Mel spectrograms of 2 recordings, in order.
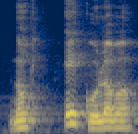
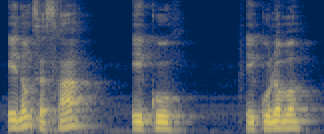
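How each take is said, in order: First: Écho, lobo, with a rising tune on lobo; montée sur lobo. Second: Écho lobo, with the pitch going down on lobo; falling tune on lobo. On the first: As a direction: say lobo with the pitch going up. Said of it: "une intonation qui monte". (intonation montante sur « lobo ») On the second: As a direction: let lobo drop. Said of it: "Elle sera descendante". (intonation descendante sur « lobo ») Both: Shown as a demonstration.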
